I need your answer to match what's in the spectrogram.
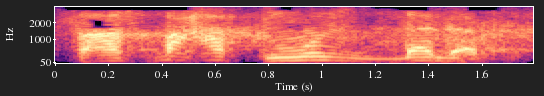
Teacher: وأصل الكلمة مزدجر بالتاء، والتاء حرف مهموس، والذاي السابقة لها حرف مجهور، فأبدلت التاء بالدال القريبة منها في المخرج وكي تتناسب مع الزاي في الجهر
